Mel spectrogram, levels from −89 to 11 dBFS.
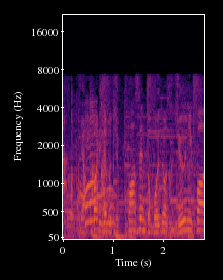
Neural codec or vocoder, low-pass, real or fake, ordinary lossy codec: none; 7.2 kHz; real; Opus, 32 kbps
